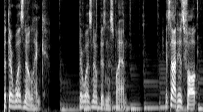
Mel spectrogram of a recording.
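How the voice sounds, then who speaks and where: A man's voice: mid-range voice, very animated, normal speed, gravelly, darkish tone. A man who hosts a podcast, reading a scripted promo narration. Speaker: podcast host. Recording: music behind the voice.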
